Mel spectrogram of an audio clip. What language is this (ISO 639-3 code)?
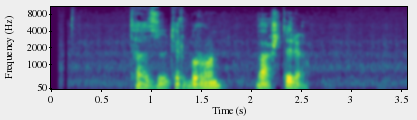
ckb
